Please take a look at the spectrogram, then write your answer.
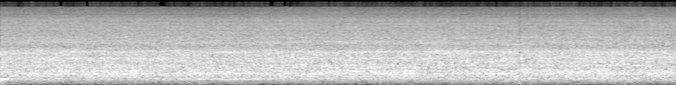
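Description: A hair dryer blowing while hair is dried for a haircut gives a steady, loud, unbroken whooshing roar from start to finish, with no talking.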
